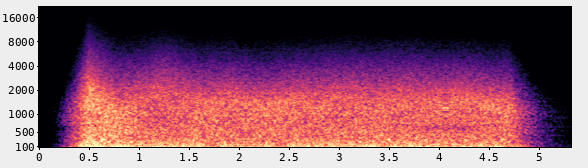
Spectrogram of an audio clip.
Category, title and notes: Sound effects > Electronic / Design
This is a sound I created in vital to mimic the displacement of air of a rock flaling from above.
Wind, Whoosh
